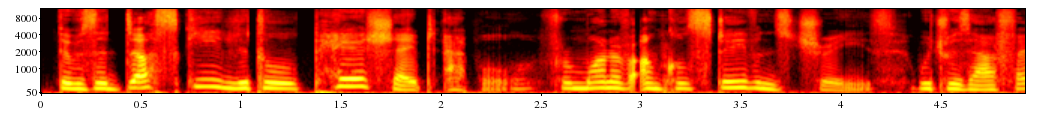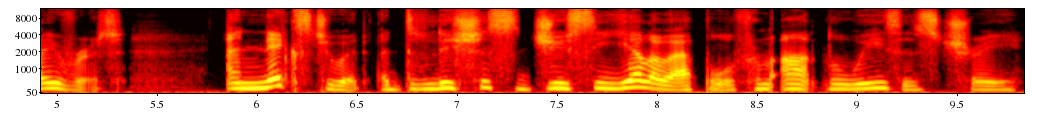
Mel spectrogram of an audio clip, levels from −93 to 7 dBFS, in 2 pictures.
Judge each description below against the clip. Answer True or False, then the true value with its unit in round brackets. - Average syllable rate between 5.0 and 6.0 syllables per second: True (5.5 syllables/s)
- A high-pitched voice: True (200 Hz)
